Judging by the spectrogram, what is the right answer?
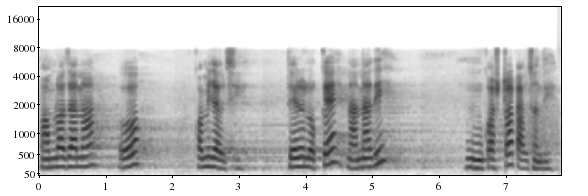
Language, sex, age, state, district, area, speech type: Odia, female, 30-45, Odisha, Dhenkanal, rural, spontaneous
